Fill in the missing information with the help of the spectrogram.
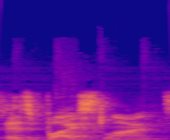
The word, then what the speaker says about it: Bistline: It's Bistline. So the two long eyes, German heritage, you know, just think of it that way.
